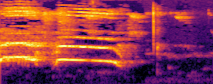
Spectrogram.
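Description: A gamecock crowing, fairly faint: the long held end of its crow slides down in pitch and stops about a second in.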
